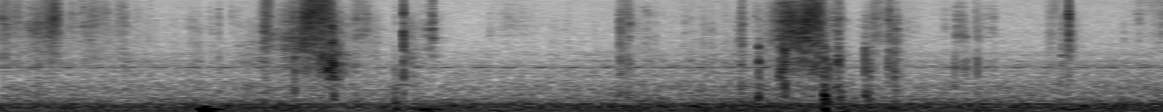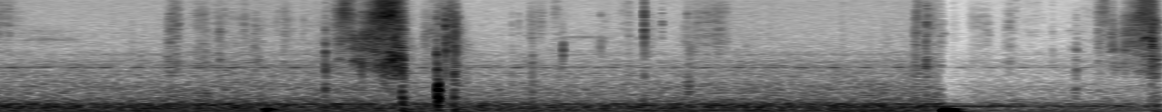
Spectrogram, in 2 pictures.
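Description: Cards slide and tap softly on a smooth table.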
